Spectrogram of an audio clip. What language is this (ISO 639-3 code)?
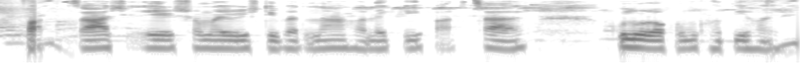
ben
